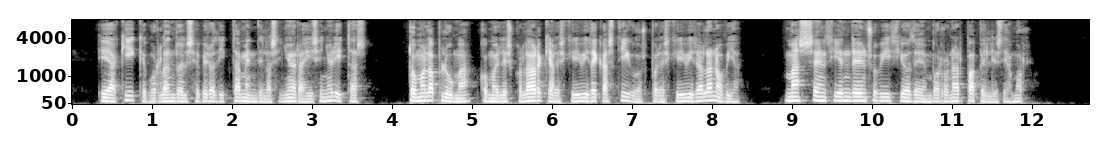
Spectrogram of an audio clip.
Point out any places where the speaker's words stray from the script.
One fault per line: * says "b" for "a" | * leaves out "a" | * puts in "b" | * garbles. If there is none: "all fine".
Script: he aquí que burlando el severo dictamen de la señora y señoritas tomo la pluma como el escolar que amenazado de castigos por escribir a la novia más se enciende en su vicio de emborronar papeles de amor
* says "escribir" for "amenazado"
